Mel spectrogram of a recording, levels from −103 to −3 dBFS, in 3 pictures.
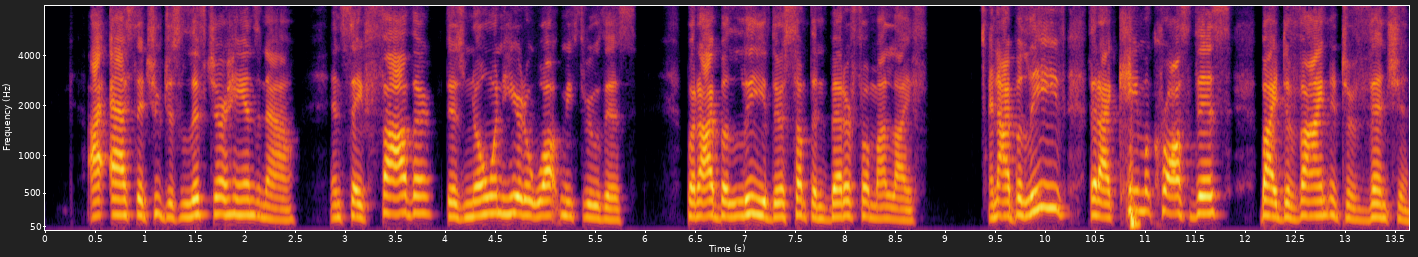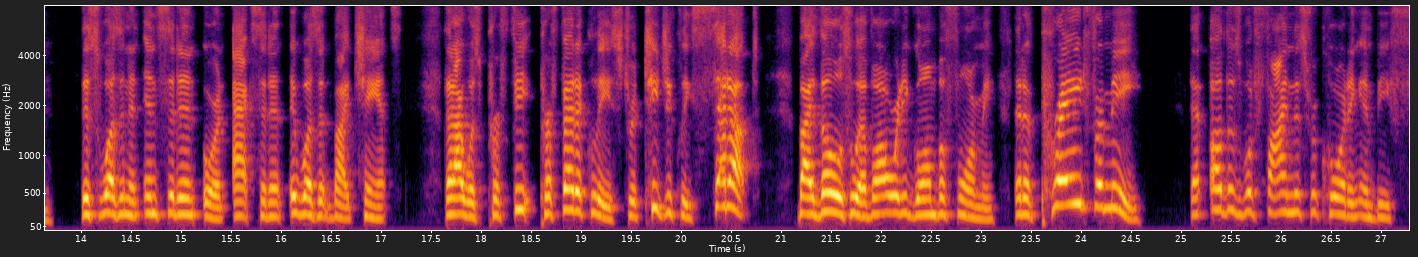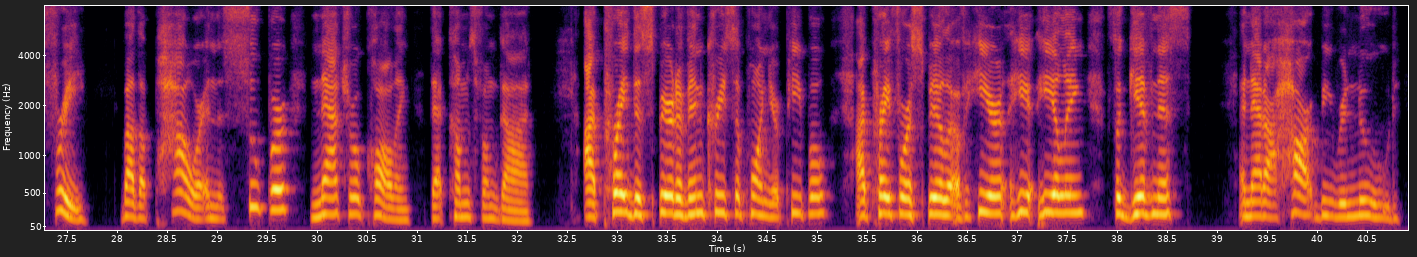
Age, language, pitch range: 40-59, English, 165-225 Hz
